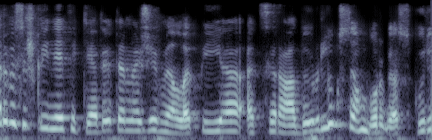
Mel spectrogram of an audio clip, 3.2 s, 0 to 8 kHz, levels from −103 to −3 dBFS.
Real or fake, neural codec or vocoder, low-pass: fake; codec, 16 kHz, 4 kbps, X-Codec, HuBERT features, trained on balanced general audio; 7.2 kHz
